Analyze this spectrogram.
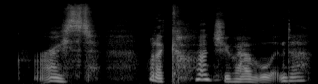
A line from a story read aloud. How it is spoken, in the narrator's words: Frank gasped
